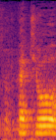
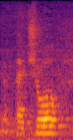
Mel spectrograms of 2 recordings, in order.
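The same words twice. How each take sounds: First: The t is followed by a separate y sound. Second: The t and y merge into a ch sound. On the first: This is the older pronunciation. "Jones's perpetual" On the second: This is the present-day pronunciation. "present-day perpetual"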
